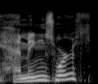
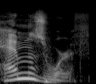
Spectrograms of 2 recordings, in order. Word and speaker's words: Hemsworth: like looks first off did you just say hemingsworth well how do you say it's Hemsworth it's not even it's not only bad that you got it massively wrong it's not hemingsworth it's not a Hemi it's not an engine in a car not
